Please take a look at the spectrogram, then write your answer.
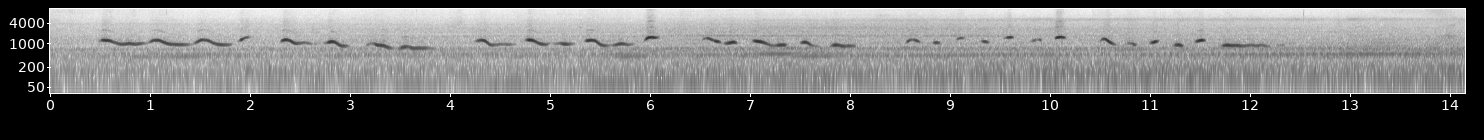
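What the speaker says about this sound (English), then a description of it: "I could give you a whistled clue." A person whistles a melodic tune alone, a long run of short warbling phrases rising and falling in steady rhythm, fairly close and clear over a low outdoor rumble in New York City.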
